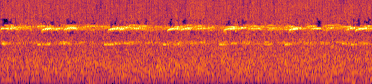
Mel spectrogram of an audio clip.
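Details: Frogs calling in Barbados: a dense, steady chorus of short high whistled notes, layered in two bright bands and repeating without pause, over a soft low rumble.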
